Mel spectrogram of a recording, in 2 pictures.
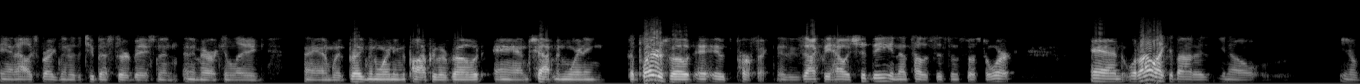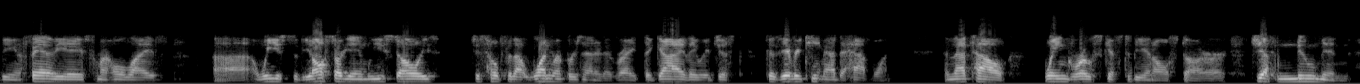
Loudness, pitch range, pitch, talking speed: -25 LUFS, 115-130 Hz, 120 Hz, 240 wpm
